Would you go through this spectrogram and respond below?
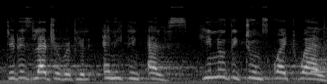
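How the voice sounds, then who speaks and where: A woman playing a calm, reassuring priestess. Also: high-pitched, a little fast, natural voice. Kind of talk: video game voice acting. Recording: echoey hall with music.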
